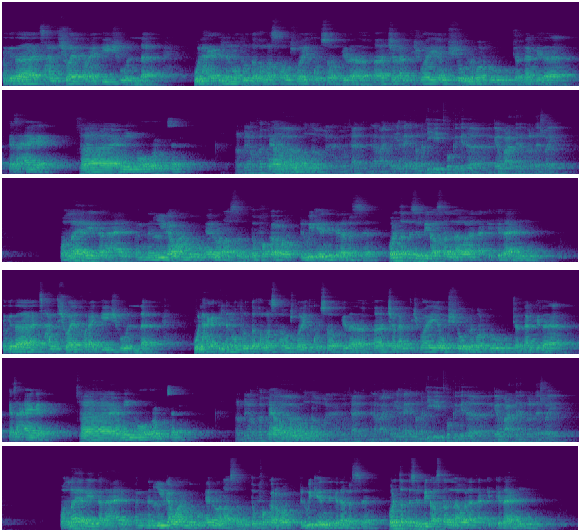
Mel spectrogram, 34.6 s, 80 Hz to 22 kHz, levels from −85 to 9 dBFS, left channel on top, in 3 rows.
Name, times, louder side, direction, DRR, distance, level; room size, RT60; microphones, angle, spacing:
voice 1, 0.0-3.3 3.8-11.2 11.7-12.4 13.1-15.1 16.9-17.9 24.2-30.4 30.8-33.7, equal, 60° right, 0 dB, 3.7 m, -25 dB
voice 2, 13.1-13.9 16.2-22.6, equal, 5° right, -3 dB, 4.0 m, -37 dB
14.5 x 11.5 x 8.7 m, 1.5 s
head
